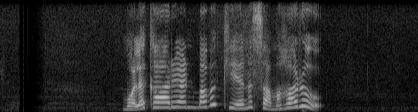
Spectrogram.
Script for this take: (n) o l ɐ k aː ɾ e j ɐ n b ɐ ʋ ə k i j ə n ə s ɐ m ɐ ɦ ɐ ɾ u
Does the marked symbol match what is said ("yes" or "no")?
no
